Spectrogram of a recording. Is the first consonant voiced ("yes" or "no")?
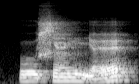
no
